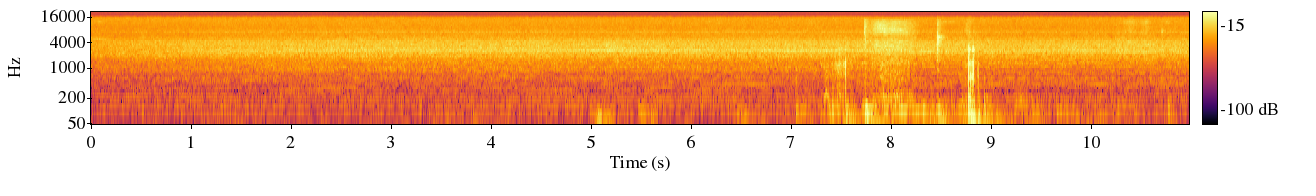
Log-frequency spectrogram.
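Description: Electric stand fan running on its highest speed, a faint steady rush with a light high whine, heard from the rear of a cardioid dynamic microphone so its pickup is weakened. Near the end, a few thumps and knocks as the microphone is handled and turned around on its arm.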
